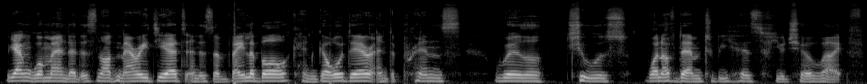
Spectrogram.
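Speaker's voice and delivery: ordinary delivery, nothing marked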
